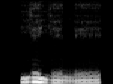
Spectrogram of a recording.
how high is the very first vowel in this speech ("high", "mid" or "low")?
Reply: mid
